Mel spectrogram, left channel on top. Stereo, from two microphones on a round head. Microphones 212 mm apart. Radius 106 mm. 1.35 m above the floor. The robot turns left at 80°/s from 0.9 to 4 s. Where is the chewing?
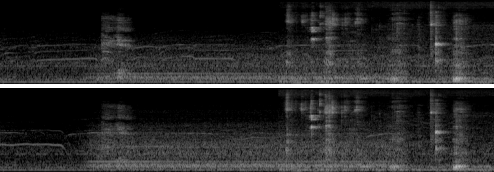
70° right (ahead or behind), 1.0 m; by 5.0 s 5° left (ahead or behind), 1.0 m.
